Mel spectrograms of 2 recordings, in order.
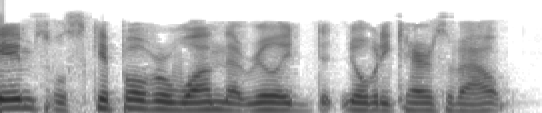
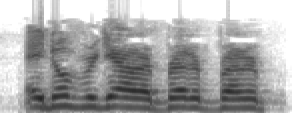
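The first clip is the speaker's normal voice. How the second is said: announcer voice; 3 semitones higher, 5 dB louder than usual. Acted. Promo for the bread and butter play.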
